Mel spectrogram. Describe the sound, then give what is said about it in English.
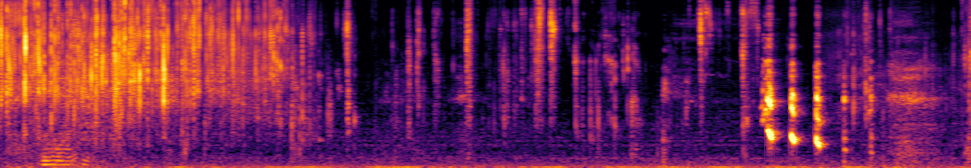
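Someone chews Gushers fruit snacks, with many faint, irregular crunching and squishing bites, louder and denser at first, then sparser bursts of chewing. “We're going to try some of these Gushers.”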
